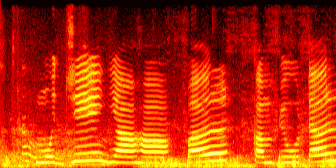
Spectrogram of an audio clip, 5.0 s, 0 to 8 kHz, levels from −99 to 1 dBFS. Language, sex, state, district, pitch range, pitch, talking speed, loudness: Hindi, male, Madhya Pradesh, Katni, 275-345 Hz, 290 Hz, 60 wpm, -14 LUFS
